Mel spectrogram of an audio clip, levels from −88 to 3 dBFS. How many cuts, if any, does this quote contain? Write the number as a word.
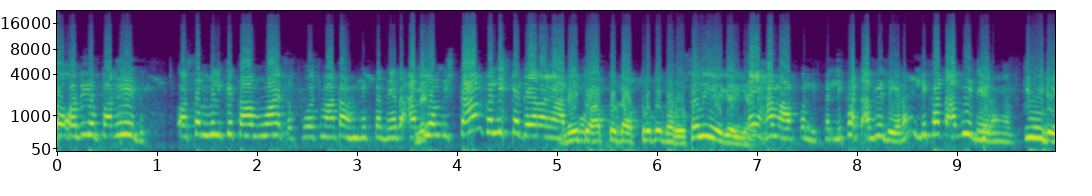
one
